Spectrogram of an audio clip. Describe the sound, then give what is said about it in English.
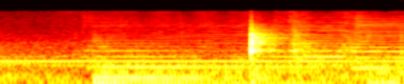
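A knife slices the end off a spiral seashell-shaped tamale with a single short, muted cut that sounds once against a faint steady hum. “you can actually slice off the end of it, which I have a knife.”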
